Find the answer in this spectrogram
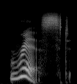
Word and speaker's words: wrist: Wrist.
